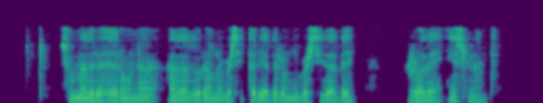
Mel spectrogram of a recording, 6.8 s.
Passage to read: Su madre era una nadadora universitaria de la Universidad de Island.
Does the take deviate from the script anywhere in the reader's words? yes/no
yes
